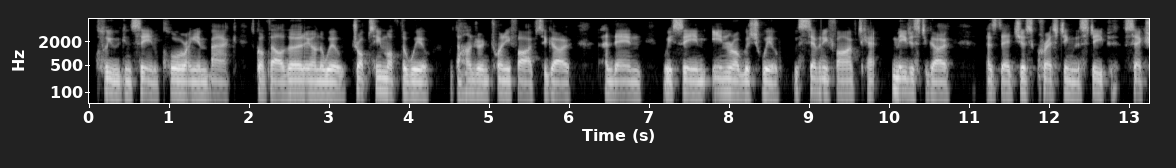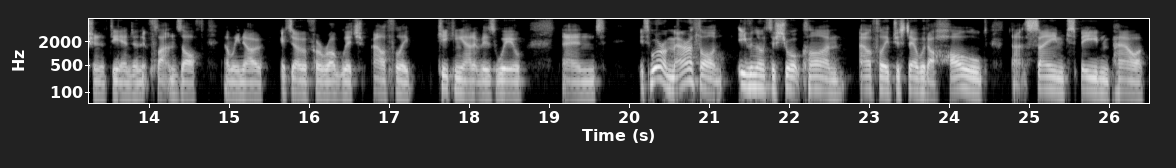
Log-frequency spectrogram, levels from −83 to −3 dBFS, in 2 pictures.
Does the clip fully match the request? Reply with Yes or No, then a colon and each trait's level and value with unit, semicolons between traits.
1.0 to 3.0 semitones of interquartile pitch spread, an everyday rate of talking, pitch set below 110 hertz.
Yes: average, 2.7 semitones; average, 190 wpm; low, 100 Hz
